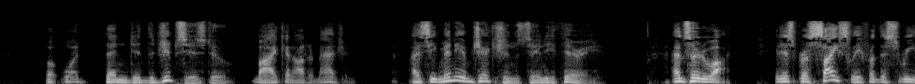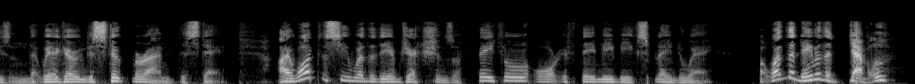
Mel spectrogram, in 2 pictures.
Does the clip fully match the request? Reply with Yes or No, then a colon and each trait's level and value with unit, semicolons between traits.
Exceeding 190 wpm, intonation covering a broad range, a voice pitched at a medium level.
No: average, 200 wpm; wide, 6.3 semitones; low, 120 Hz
